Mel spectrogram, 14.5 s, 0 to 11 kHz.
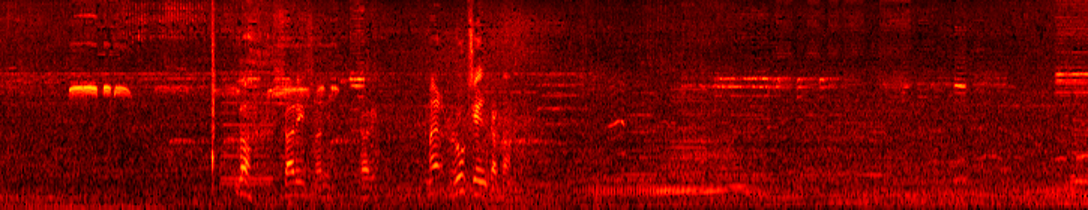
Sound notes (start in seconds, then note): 0.9 whistling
